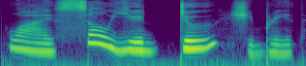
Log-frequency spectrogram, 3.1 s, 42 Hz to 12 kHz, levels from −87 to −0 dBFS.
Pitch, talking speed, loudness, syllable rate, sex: 180 Hz, 60 wpm, -18 LUFS, 2.8 syllables/s, female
